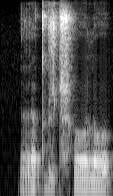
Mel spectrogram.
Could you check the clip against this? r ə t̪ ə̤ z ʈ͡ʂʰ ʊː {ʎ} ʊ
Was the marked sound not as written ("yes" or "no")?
yes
